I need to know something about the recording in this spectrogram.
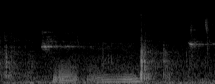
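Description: Tennis ball struck by a racket during a baseline rally on an outdoor hard court: one sharp pop about one and a half seconds in, with two brief high squeaks around it.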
